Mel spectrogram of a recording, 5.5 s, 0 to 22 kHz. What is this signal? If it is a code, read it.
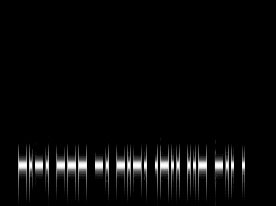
Morse code, heard as a keyed tone, about 21 wpm, 700 Hz. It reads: CONCLUDE
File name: practice / 22wpm / Eight Letter Words - 22wpm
